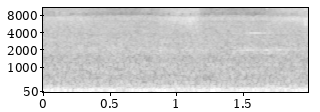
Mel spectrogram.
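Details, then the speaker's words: New non-ABS front wheel hub for a 2001 Dodge Ram V8 4x4 spun by hand: soft, even low hum, smooth and quiet, no play. Healthy wheel hub bearing, unlike the bad hub being replaced. "nice, smooth, quiet, no play at all."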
